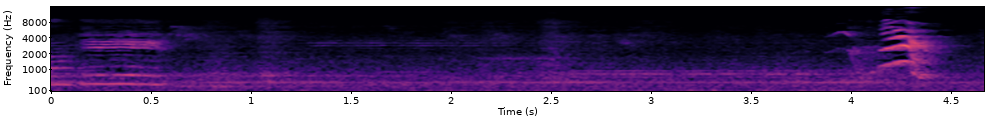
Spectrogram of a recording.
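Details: Pet common hill myna calling indoors: a loud harmonic squawk at the start, then quiet voice-like sounds over a steady hum, ending with a sharp rising shriek.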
